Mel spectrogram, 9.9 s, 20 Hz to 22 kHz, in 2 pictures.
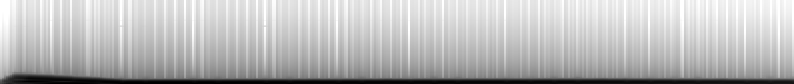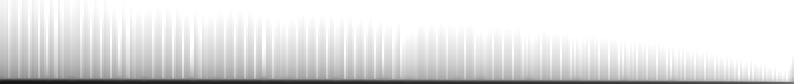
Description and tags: LF bass 4
Playing around with FM synthesis. Low frequency tones. Rendered on SoundForge 7
bass, low-frequency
